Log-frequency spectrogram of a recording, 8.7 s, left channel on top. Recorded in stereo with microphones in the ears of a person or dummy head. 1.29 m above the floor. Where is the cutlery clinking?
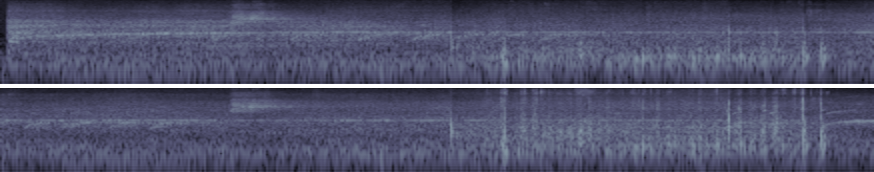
Centre (ahead or behind), 8 m.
